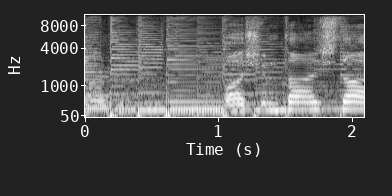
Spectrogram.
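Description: Bağlama (long-necked Turkish saz) picked in a folk-song melody, with a man's voice holding a wavering sung note from about a second in.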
